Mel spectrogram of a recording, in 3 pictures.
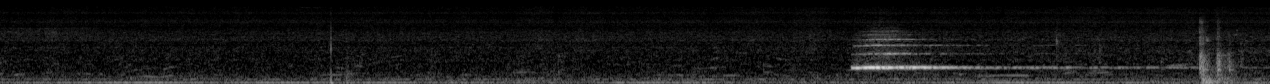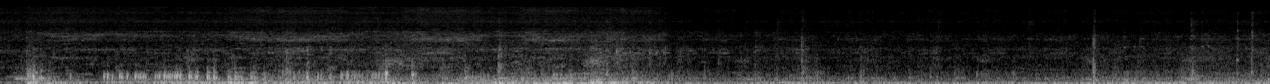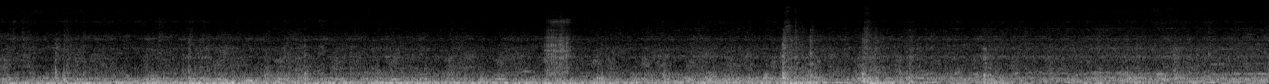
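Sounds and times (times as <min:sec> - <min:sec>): train coaches rumbling and rattling: 0:08.4 - 0:38.0
wheels clicking over rail joints: 0:12.0 - 0:35.8.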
